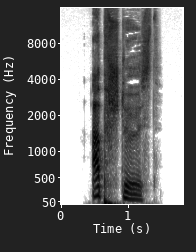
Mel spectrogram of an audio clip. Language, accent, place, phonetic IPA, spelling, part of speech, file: German, Germany, Berlin, [ˈapˌʃtøːst], abstößt, verb, De-abstößt.ogg
- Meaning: second/third-person singular dependent present of abstoßen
